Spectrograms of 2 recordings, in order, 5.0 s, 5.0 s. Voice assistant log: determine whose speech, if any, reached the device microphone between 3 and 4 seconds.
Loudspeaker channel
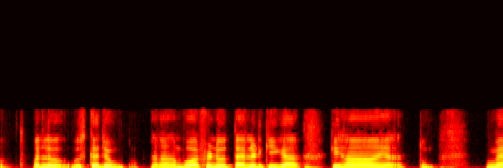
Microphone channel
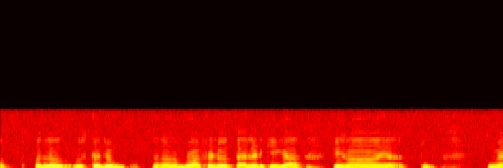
echo only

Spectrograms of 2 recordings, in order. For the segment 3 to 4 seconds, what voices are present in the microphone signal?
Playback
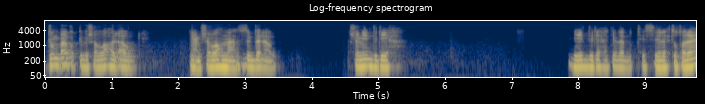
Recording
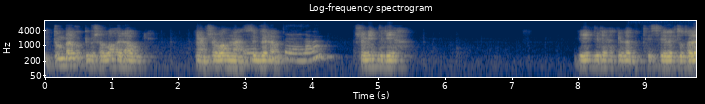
both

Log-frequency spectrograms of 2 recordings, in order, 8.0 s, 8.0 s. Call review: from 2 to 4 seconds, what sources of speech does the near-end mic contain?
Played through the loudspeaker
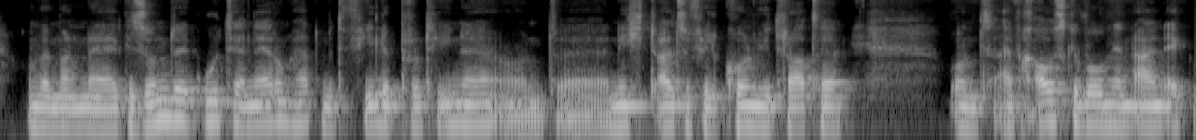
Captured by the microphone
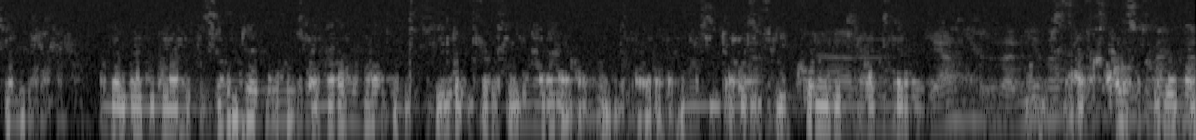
echo only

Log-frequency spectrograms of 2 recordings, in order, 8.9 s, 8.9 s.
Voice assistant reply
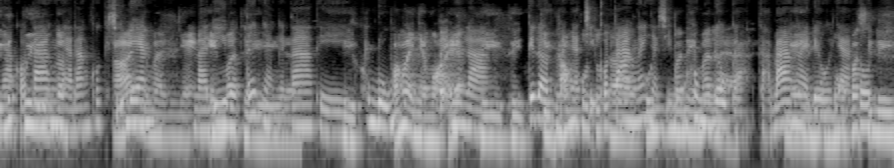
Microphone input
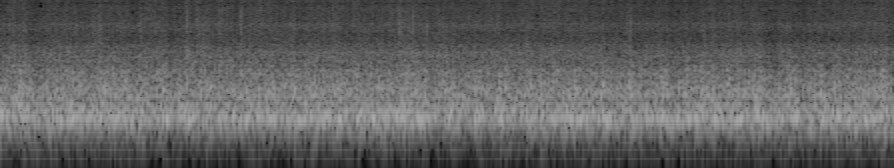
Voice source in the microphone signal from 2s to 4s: neither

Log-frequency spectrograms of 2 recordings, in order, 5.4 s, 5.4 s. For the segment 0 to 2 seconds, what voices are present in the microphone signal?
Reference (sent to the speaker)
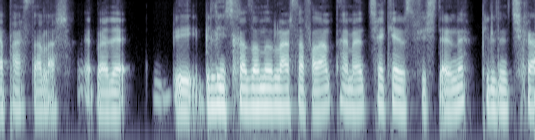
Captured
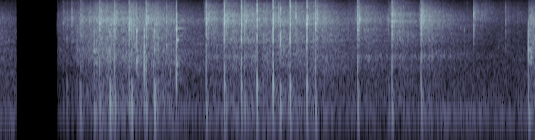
neither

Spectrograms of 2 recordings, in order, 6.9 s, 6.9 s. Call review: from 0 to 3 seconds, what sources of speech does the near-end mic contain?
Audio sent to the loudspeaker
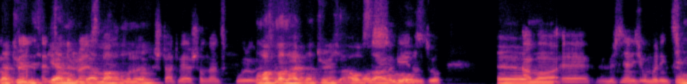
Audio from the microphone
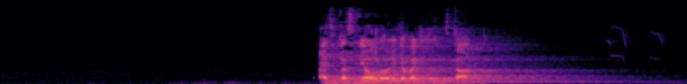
neither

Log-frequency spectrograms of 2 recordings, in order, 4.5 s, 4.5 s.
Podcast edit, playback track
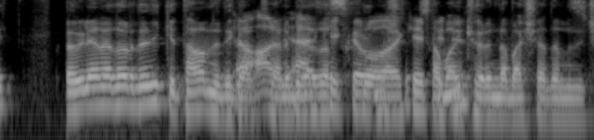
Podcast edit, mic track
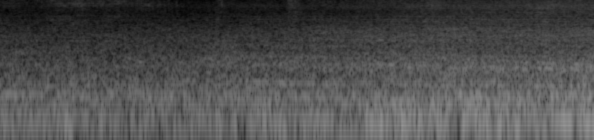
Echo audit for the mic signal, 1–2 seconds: neither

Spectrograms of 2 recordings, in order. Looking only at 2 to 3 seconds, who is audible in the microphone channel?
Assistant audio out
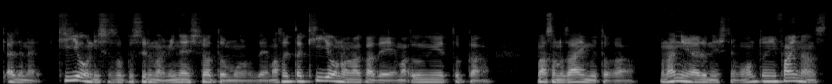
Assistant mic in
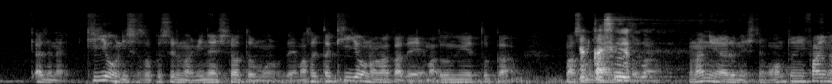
echo only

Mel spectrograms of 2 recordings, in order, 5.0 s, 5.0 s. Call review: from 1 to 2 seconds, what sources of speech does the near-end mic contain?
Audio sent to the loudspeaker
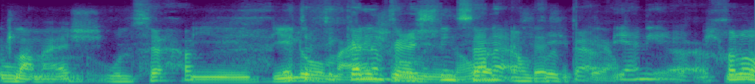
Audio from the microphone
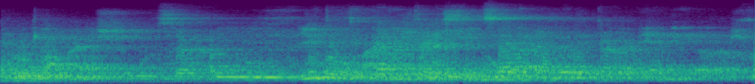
echo only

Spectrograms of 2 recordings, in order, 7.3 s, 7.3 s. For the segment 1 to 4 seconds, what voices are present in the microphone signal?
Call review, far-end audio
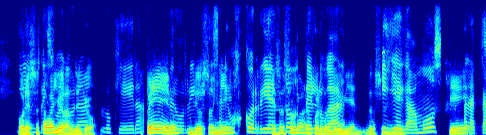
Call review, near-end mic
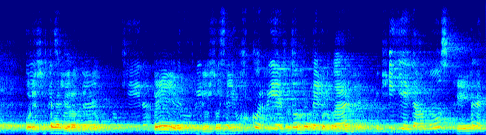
echo only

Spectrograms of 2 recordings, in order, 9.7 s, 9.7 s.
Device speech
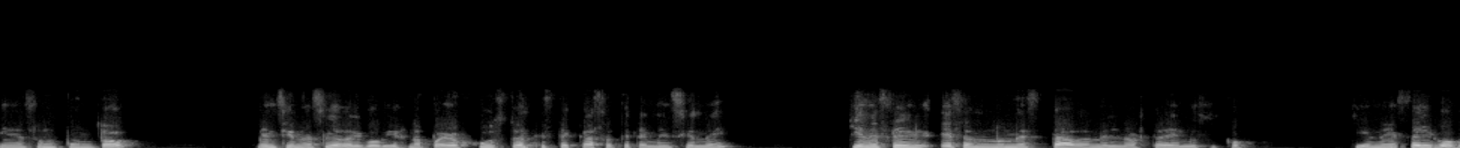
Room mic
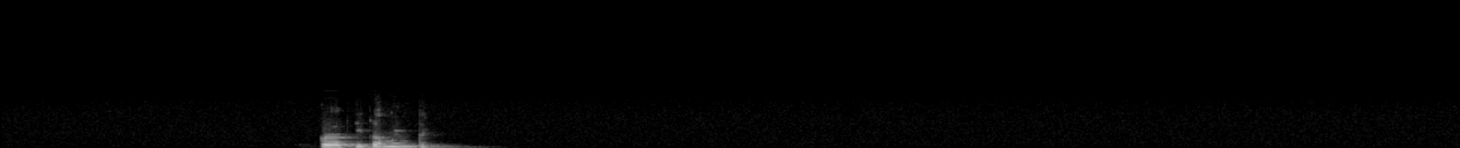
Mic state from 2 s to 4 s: user only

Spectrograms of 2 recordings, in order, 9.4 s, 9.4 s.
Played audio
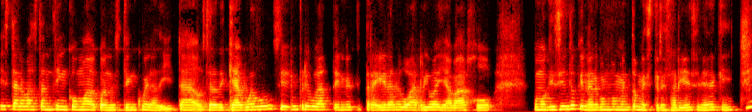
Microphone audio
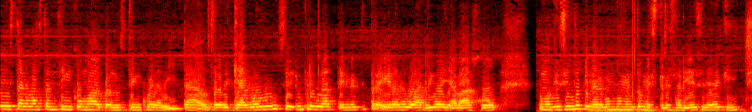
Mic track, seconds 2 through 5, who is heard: echo only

